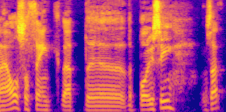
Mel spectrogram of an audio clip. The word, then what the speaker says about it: Boise: And I also think that the Boise, is that pronounced correctly?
